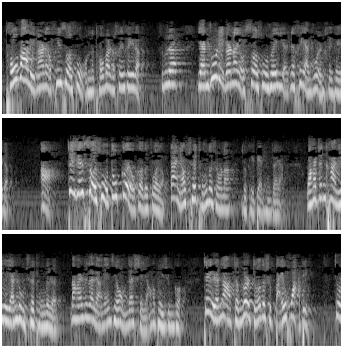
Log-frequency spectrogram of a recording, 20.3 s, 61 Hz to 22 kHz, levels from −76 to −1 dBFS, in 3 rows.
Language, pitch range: Chinese, 190-285 Hz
